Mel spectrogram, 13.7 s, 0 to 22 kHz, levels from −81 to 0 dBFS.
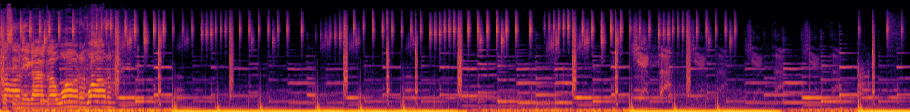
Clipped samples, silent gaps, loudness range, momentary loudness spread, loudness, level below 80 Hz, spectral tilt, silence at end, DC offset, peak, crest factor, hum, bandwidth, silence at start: under 0.1%; none; 3 LU; 7 LU; -21 LUFS; -16 dBFS; -3.5 dB/octave; 0 s; under 0.1%; -6 dBFS; 10 dB; none; 14.5 kHz; 0 s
